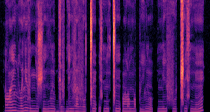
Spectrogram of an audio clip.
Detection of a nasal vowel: present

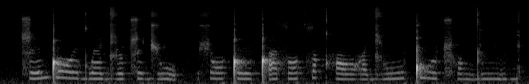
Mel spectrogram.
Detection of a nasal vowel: absent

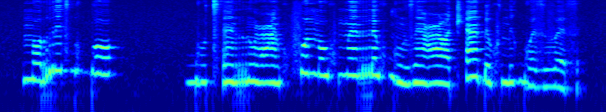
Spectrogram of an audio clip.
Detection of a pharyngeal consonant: present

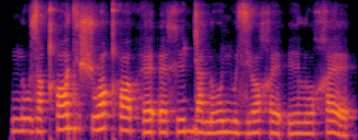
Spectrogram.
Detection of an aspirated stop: present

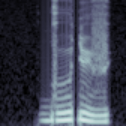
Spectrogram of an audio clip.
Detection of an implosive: present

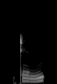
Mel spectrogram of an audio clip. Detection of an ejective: absent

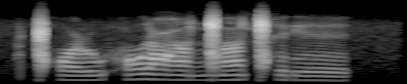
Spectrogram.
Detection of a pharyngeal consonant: present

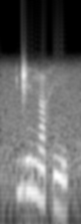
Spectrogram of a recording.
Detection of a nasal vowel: present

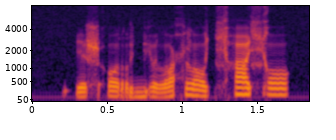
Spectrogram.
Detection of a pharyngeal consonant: present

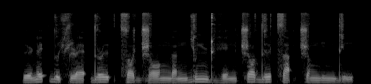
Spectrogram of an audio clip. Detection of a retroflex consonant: present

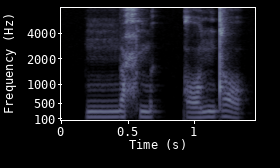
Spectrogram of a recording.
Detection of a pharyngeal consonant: present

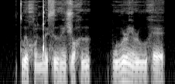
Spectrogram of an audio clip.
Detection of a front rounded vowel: present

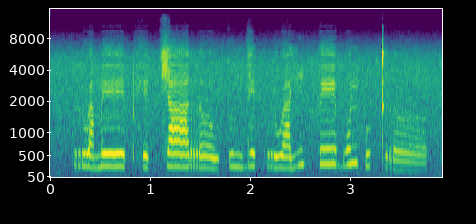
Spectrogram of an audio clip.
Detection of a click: absent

